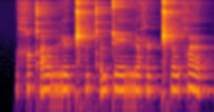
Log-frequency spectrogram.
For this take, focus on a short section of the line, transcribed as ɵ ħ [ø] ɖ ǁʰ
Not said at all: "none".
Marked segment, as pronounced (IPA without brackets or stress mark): ø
